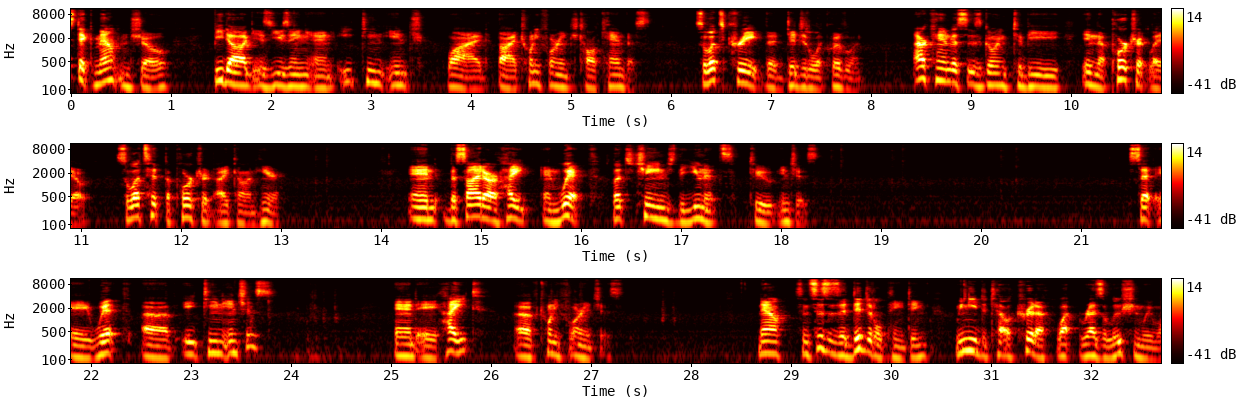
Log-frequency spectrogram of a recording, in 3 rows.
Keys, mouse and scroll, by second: 13.5 click, 17.5 click, 18.6 click, 19.2 click, 20.3 click, 22.9 click, 24.1 KP_1, 24.3 KP_8, 24.4 Tab, 26.8 KP_2, 26.9 KP_4, 27.8 Tab.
